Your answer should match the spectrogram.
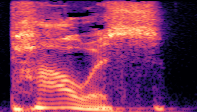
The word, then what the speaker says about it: Powys: He gets my name right, which many do not, but fails to pronounce Powys. English spelling pronounced Powys as in hiss or piss.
